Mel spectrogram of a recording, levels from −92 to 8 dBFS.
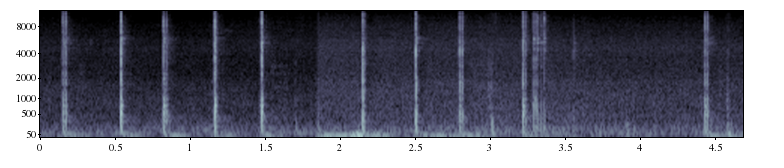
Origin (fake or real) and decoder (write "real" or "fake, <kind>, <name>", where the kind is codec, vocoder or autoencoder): fake, vocoder, BigVGAN v2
